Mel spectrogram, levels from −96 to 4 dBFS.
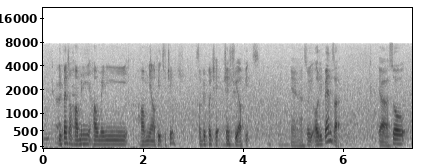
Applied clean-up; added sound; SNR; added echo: none; Stream; 16 dB; none.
